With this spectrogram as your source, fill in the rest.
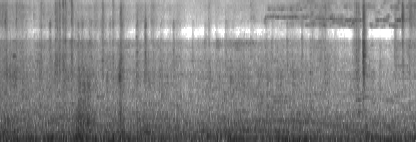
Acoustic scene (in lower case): bus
